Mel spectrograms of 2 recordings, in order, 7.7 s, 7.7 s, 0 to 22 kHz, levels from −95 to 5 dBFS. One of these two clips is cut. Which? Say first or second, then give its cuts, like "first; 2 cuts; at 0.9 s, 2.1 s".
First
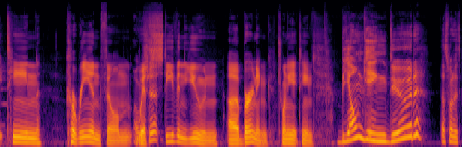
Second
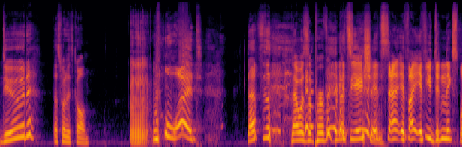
first; 1 cut; at 3.7 s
